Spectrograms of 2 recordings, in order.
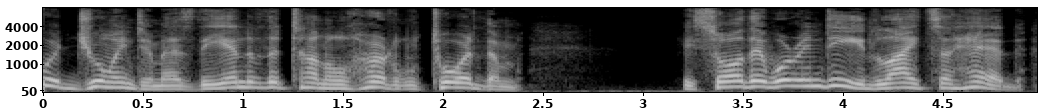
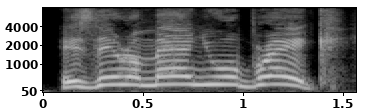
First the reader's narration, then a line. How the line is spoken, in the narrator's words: he called out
